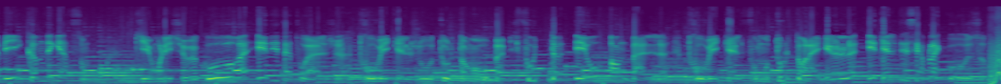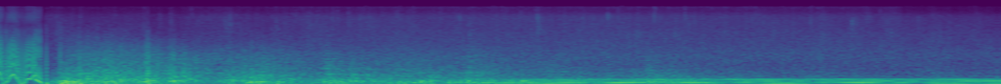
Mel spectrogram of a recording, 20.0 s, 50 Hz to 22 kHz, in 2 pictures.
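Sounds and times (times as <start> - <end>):
steady rain hissing: 0.0 - 2.6, 9.9 - 20.0
speech: 0.0 - 10.8
thunder rumbling: 10.4 - 18.0.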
